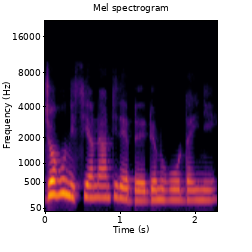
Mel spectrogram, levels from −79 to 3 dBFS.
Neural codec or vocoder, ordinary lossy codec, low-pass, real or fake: codec, 24 kHz, 0.9 kbps, WavTokenizer, large speech release; none; 9.9 kHz; fake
